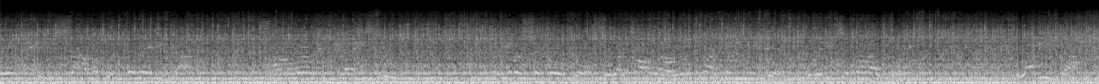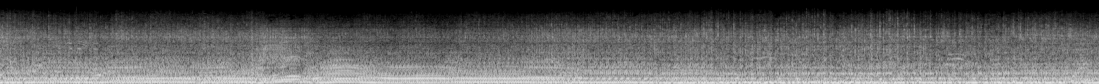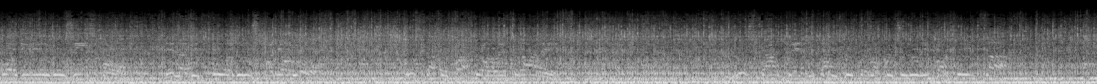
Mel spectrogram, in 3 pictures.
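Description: Drag-racing cars' engines running at the starting line, a loud steady rumble. Around the middle the engine pitch rises and falls once.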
